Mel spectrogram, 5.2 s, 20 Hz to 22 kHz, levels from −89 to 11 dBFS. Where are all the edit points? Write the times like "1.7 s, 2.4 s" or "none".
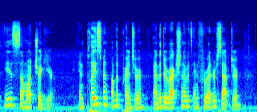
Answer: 1.4 s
